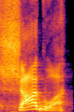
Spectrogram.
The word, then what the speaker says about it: Chargois: this guy's name jtique chargois and I was like and I went to the pronunciation I'm like shagwa what the heck is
